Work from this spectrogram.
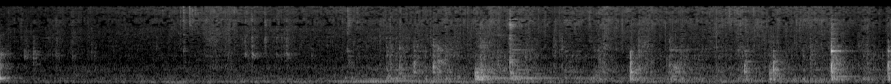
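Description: Carrot chutney, Mangalore style, fried in a pan with salt and sour tamarind added: a steady low sizzle runs throughout, broken by repeated scraping stirs and soft utensil clinks against the pan, close up with no talking.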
